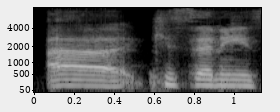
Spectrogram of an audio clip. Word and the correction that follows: Ksenia: Solo. Did I say it right? – Ksenia.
